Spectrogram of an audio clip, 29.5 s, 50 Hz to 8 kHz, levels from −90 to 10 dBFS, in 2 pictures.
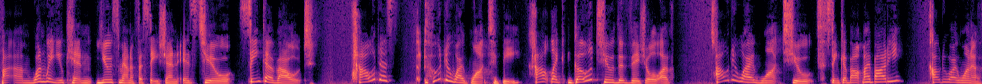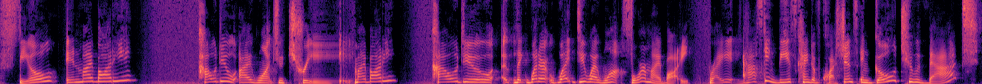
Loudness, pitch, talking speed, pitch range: -18 LUFS, 235 Hz, 155 wpm, 200-290 Hz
